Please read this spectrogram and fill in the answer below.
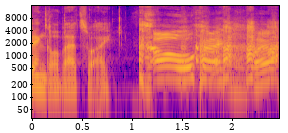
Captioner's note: chuckles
